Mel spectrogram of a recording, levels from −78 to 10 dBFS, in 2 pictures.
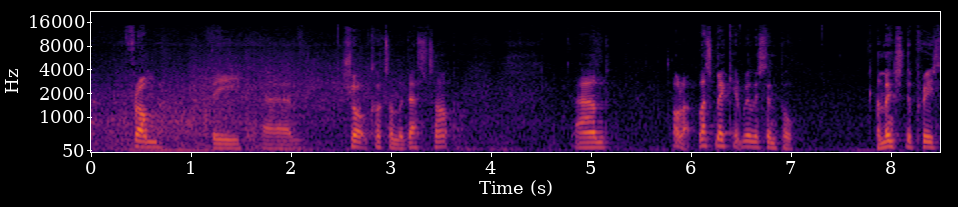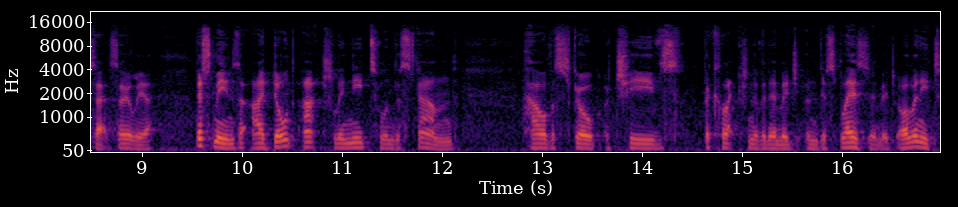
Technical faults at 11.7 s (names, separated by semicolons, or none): short concealed packet loss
